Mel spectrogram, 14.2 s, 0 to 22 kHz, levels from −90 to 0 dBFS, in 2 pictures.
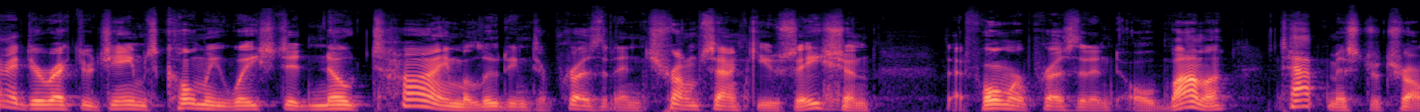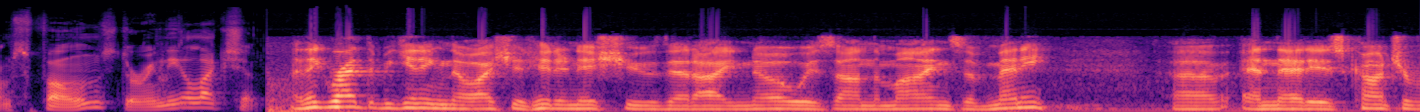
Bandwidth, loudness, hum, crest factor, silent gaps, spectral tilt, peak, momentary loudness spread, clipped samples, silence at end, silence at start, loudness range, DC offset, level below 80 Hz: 14.5 kHz; -19 LUFS; none; 20 dB; none; -5 dB/octave; 0 dBFS; 14 LU; under 0.1%; 0 s; 0 s; 9 LU; under 0.1%; -48 dBFS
